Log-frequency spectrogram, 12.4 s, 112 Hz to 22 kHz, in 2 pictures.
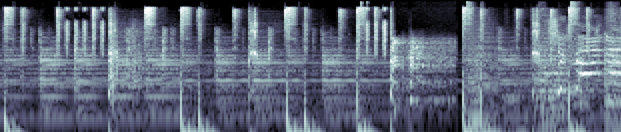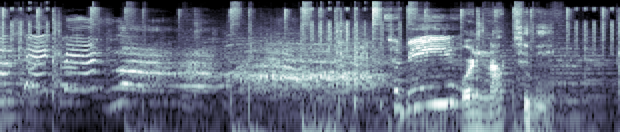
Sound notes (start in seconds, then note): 8.5 audience shouting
